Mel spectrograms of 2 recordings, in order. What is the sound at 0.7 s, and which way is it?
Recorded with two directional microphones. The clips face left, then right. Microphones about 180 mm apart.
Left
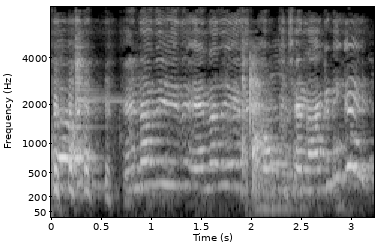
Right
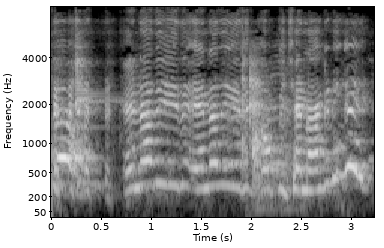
A man's voice, 70° right (ahead or behind).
